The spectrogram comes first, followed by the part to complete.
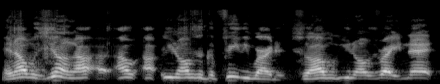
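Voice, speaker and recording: A middle-aged man, a rapper and producer talking through his career as a podcast guest, relaxed and full of "you know what I mean.". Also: fairly high pitch, quick pace, poor audio. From New York. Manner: laid-back, many fillers like "you know what I mean". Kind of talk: casual interview chat.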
